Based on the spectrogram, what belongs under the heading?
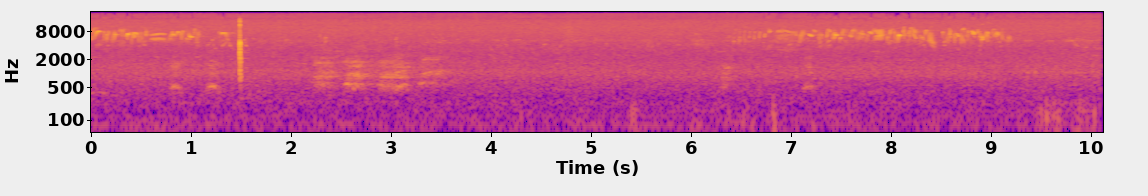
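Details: European serin, recorded 2 June 2019 in Zamudio, Bizkaia, singing among branches: a brief high sizzling trill opens, then a longer jingling burst follows after a gap; lower mid-pitched notes and a low rumbling background are also heard.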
